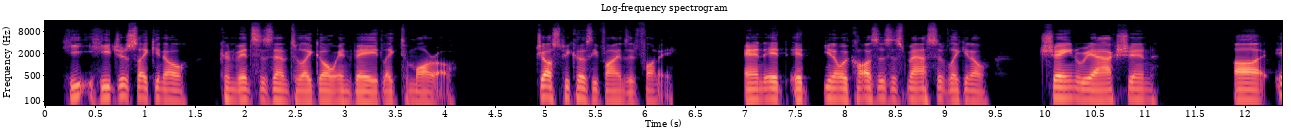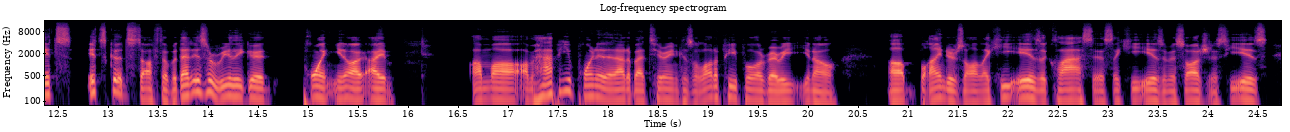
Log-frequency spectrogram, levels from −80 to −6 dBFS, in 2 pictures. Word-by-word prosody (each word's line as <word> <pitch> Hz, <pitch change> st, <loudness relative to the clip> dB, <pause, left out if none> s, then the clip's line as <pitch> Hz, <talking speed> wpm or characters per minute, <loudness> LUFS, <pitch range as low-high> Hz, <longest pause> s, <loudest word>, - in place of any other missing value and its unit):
he 130 Hz, +2 st, -1 dB
he 125 Hz, +1 st, -1 dB
just, 130 Hz, 0 st, +2 dB
like, 120 Hz, -2 st, +1 dB
you 120 Hz, -, 0 dB
know, 100 Hz, -4 st, +1 dB, 0.3 s
convinces 110 Hz, -2 st, 0 dB
them 105 Hz, -2 st, +2 dB
to, 100 Hz, -, -5 dB
like, 100 Hz, 0 st, +2 dB
go 100 Hz, -1 st, +2 dB
invade, 95 Hz, -1 st, +2 dB
like, 90 Hz, -3 st, -3 dB
tomorrow, 90 Hz, -2 st, -2 dB, 0.8 s
just -, -, +4 dB
because 120 Hz, -3 st, 0 dB
he 110 Hz, -, -4 dB
finds 100 Hz, -2 st, -1 dB
it 90 Hz, -, -6 dB
funny. -, -, -7 dB, 0.7 s
And 110 Hz, +1 st, +5 dB
it 115 Hz, 0 st, +3 dB
it 110 Hz, -4 st, +1 dB
you 120 Hz, -, +1 dB
know, 115 Hz, 0 st, +3 dB
it 105 Hz, -, -1 dB
causes 120 Hz, +1 st, +1 dB
this 110 Hz, 0 st, -3 dB
massive, 115 Hz, 0 st, +1 dB
like, 105 Hz, -1 st, -1 dB
you 110 Hz, -, -2 dB
know, 95 Hz, -4 st, -2 dB, 0.5 s
chain 120 Hz, -1 st, +7 dB
reaction. 105 Hz, -1 st, +3 dB, 0.8 s
Uh, 105 Hz, -1 st, +7 dB
it's 155 Hz, 0 st, -2 dB, 0.2 s
it's -, -, 0 dB
good -, -, -1 dB
stuff, -, -, -2 dB
though, -, -, -2 dB
but 105 Hz, -, -5 dB
that 140 Hz, +1 st, +4 dB
is 185 Hz, -1 st, 0 dB
a 180 Hz, -, +1 dB
really 135 Hz, +1 st, 0 dB
good 115 Hz, -4 st, 0 dB, 0.3 s
point, -, -, 0 dB
you 115 Hz, -, -2 dB
know, 125 Hz, -, 0 dB
I 110 Hz, 0 st, +3 dB
I -, -, +1 dB, 0.9 s
I'm, 110 Hz, +1 st, -1 dB
uh 110 Hz, -1 st, +3 dB
I'm 110 Hz, -, -2 dB
happy 145 Hz, -, -1 dB
you 195 Hz, -, -4 dB
pointed 135 Hz, -2 st, -2 dB
it 105 Hz, -1 st, 0 dB
out 110 Hz, +1 st, +2 dB
about 100 Hz, -3 st, -2 dB
Tyrion, 110 Hz, -2 st, -4 dB
'cause 100 Hz, -1 st, -7 dB
a 95 Hz, -, -6 dB
lot 125 Hz, +7 st, -2 dB
of -, -, -14 dB
people 120 Hz, -4 st, -5 dB
are 100 Hz, -2 st, -2 dB
very, 100 Hz, -1 st, 0 dB
you 105 Hz, -, -8 dB
know, 90 Hz, -3 st, -2 dB, 0.5 s
uh, 100 Hz, +1 st, +3 dB
blinders 105 Hz, -3 st, -1 dB
on, 95 Hz, 0 st, -2 dB
like, 100 Hz, 0 st, -3 dB
he 130 Hz, +1 st, -6 dB
is 120 Hz, -4 st, +1 dB
a 100 Hz, -, -2 dB
classist, 100 Hz, -2 st, -1 dB
like, 100 Hz, -4 st, -9 dB
he 110 Hz, +2 st, -6 dB
is 105 Hz, -3 st, -2 dB
a -, -, -7 dB
misogynist, 95 Hz, -3 st, -2 dB
he 115 Hz, +1 st, -3 dB
is, 105 Hz, -4 st, -1 dB
105 Hz, 205 wpm, -25 LUFS, 100-115 Hz, 0.9 s, chain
